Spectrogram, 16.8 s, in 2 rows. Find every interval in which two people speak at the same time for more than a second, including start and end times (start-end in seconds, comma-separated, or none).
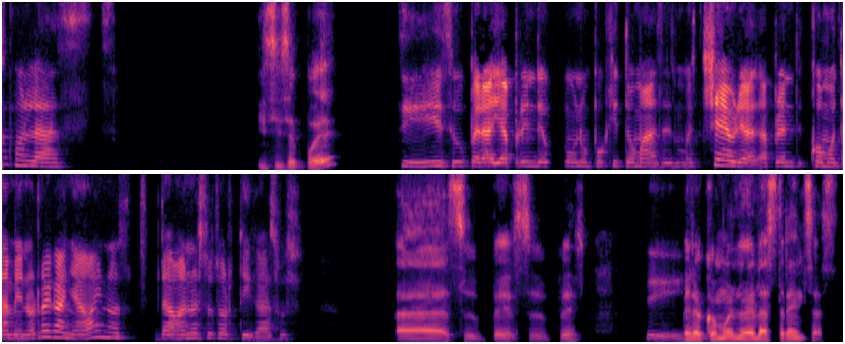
none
